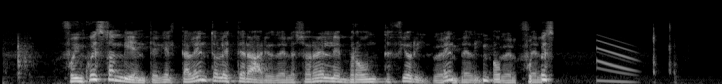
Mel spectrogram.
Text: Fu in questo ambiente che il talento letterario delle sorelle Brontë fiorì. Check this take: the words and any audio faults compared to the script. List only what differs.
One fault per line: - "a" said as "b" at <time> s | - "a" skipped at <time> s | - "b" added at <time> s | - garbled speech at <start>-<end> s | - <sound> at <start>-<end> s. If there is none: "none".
- garbled speech at 4.3-5.5 s
- chirp at 6.0-6.4 s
